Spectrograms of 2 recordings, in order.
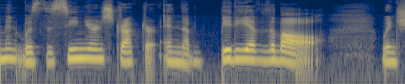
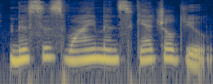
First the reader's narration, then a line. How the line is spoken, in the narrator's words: She ... whispered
